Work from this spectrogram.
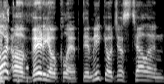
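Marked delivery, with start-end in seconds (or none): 0.0-1.6 loud, drawn-out rave; hyped raving. Real, not acted. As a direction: stretch it out loudly in amazement. Hyped reaction to a video clip.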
